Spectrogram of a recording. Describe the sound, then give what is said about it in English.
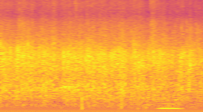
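A packed room full of people claps steadily for Pastor John and Danielle, the dense patter of applause filling the space at a strong, even level, with a brief low tone rising beneath it near the end. “Come on, let's give them a big clap.”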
